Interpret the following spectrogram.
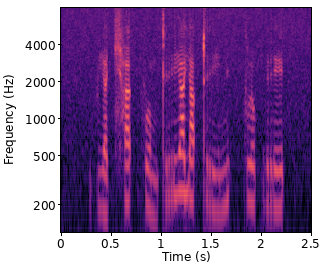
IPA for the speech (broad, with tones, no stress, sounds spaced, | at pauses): p i˩˦ a̯ t͡ɕʰ a˦˥ t̚ f o˩˦ m t r i˥˩ a̯ j a˦˥ p̚ t r i˦˥ n | k l o˥˩ k̚ r eː˥˩ t̚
